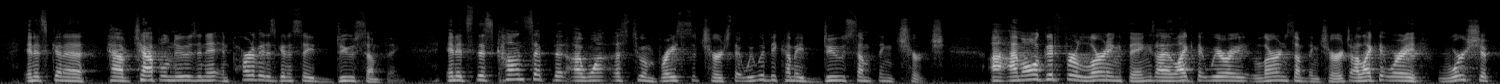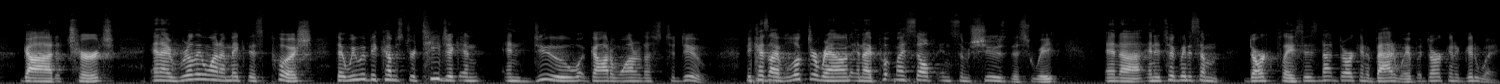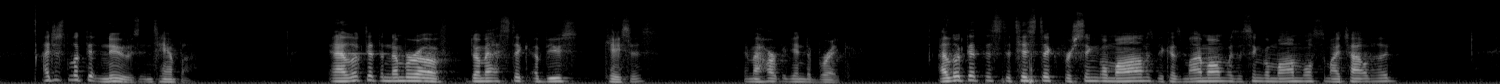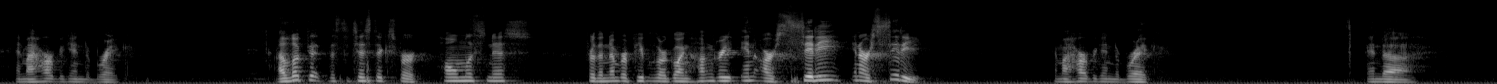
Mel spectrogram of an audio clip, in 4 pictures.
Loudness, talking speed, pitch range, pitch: -27 LUFS, 200 wpm, 125-180 Hz, 155 Hz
